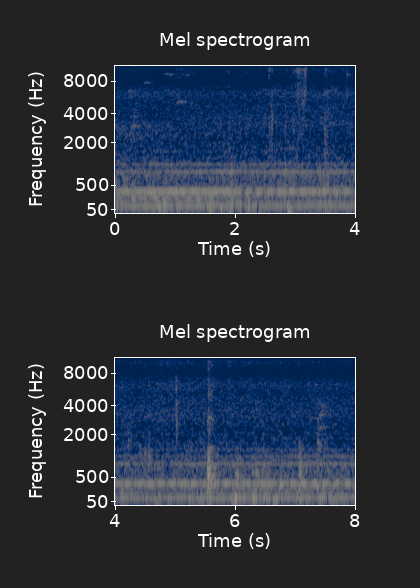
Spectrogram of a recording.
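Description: Close-up chewing and mouth sounds, with a few sharp clicks scattered through, over a steady low hum.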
